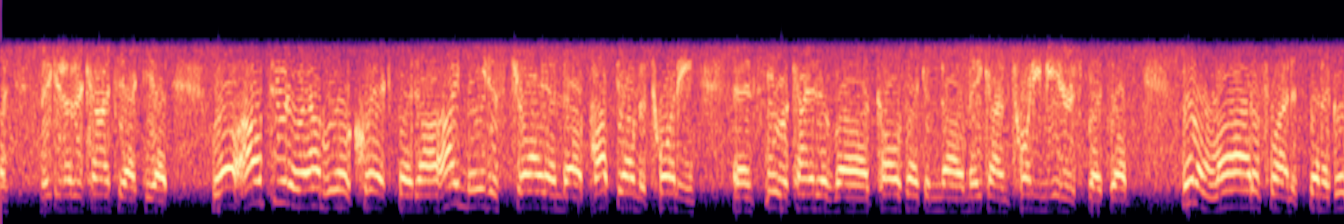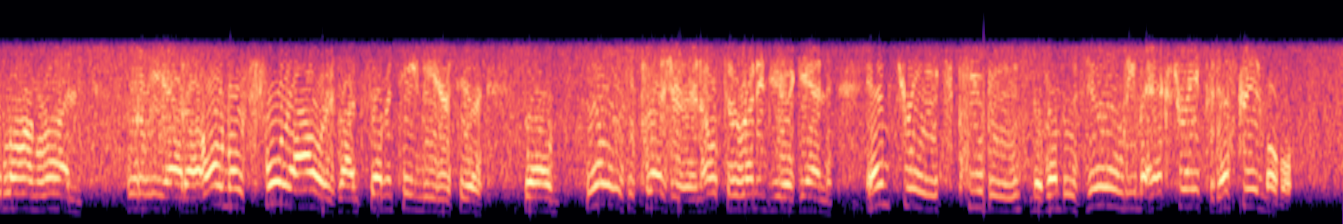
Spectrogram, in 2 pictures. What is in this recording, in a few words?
ssb qrp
